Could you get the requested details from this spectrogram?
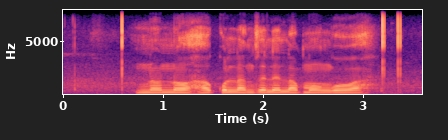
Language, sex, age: Tsonga, male, 26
